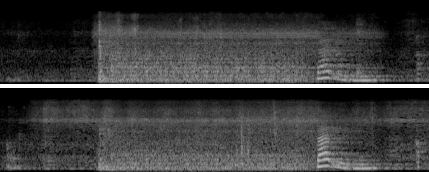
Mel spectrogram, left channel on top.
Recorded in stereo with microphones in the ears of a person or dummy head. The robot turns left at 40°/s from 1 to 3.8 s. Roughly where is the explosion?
Behind left.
